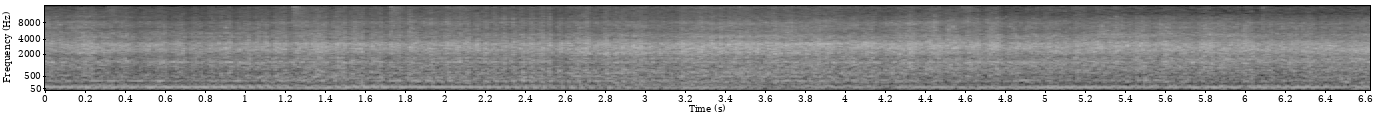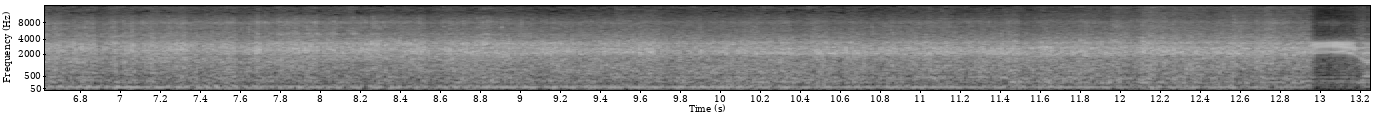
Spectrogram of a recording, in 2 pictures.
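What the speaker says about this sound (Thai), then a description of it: "ขบวน 3401 ดีเซลทำการ 4533 ครับ" Diesel locomotive 4533 of Thailand's State Railway, hauling special rescue train 3401 at Bang Sue Junction, runs with a loud, steady engine rumble and a constant low droning hum throughout.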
